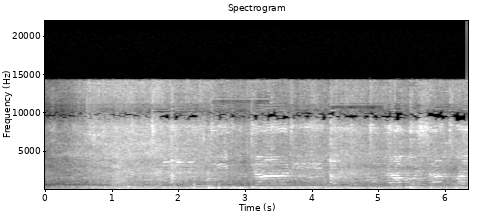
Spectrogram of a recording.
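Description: Car engine and tyre rumble heard from inside the cabin as the car drives slowly along a wet street, building over the first second and then steady.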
